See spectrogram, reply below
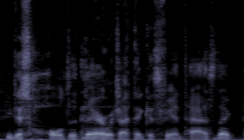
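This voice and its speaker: A man's voice: on the low side, a little fast, slightly rough. A man co-hosting a podcast, casually and animatedly retelling film scenes and swearing freely. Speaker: podcast co-host. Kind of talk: casual chat.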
